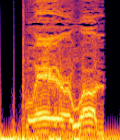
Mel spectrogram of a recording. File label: player 1, Synth Voice; Kenney's Sound Pack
